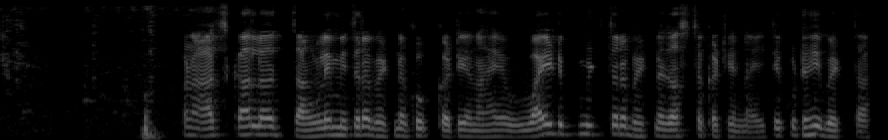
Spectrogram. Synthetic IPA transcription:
pəɳad͡zkalt͡sãŋɡlemit̪ɾəbʱeʈnəkʰuːp̚kəʈʰenaɦeʋaiʈmiʈt̪ɾəbʱeʈnəd͡zast̪əkəʈʰenaɦit̪ekuʈʰəɦiːbʱeʈ̚t̪a

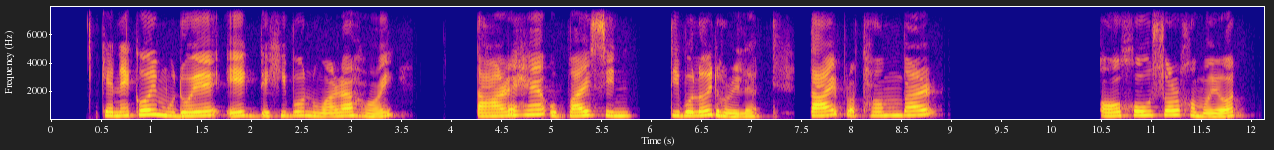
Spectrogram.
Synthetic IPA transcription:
kɛnɛkojmudojɛʔek̚dekʰibɔnʊaɹaɦɔj | taɹɛɦɛʔupajsin | tibɔlojdʱoɹilɛ | tajpɹɔtʰɔmbaɹ | ɔxowsɔɹxɔmɔjɔt̚

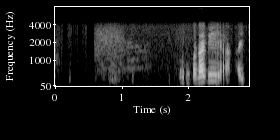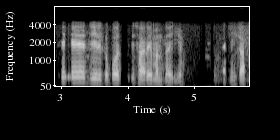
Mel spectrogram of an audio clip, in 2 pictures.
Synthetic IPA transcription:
nũːpət̪aːkiɪt̪ʰːeːd͡ʒiːɾkpoːɾiːsaːɾeːmənd̪aːiːoː | ɛːnĩːka

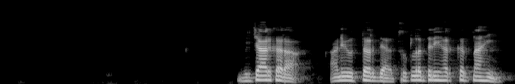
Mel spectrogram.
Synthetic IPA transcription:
ʋit͡ɕaɾkəɾa̰ | aɽ̃iut̪ːəɾd̪jat͡suklət̪ɾiːɦəɾkət̪naɦi

